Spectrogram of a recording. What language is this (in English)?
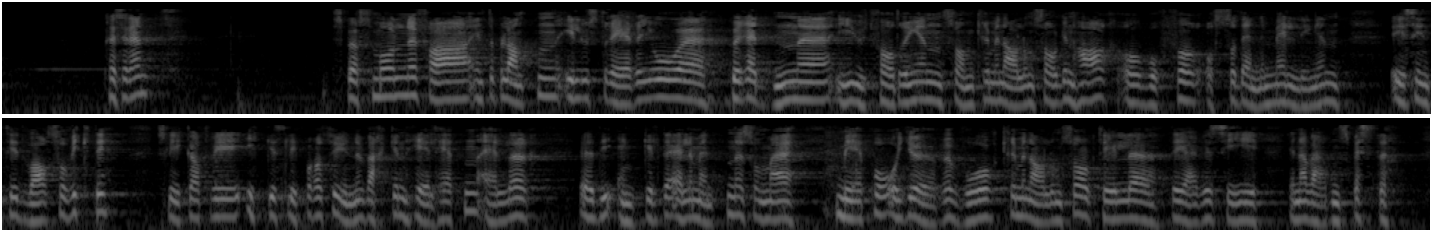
Norwegian Bokmål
